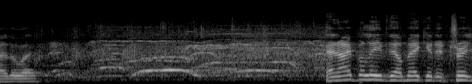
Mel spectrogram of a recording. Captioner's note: applause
